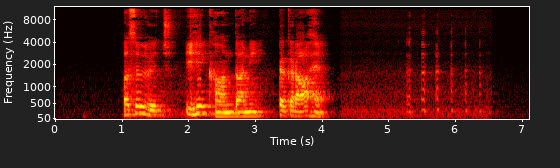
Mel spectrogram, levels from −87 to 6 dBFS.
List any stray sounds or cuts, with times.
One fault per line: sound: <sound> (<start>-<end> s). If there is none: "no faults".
sound: laugh (5.3-6.5 s)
